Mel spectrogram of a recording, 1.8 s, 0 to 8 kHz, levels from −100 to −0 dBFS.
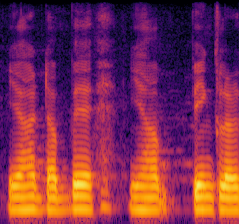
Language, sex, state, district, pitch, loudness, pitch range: Hindi, male, Jharkhand, Garhwa, 125 Hz, -17 LUFS, 125-130 Hz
